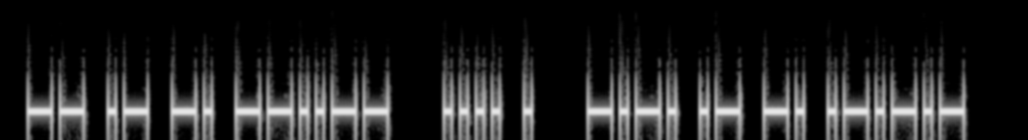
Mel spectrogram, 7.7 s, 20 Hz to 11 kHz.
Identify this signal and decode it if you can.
Morse code, heard as a keyed tone, about 20 wpm, 700 Hz. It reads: MAN, HE CAN.
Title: Sentences from Top 1500 Words 20wpm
